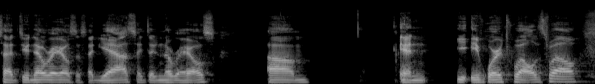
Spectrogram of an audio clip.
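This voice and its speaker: A man with a Portuguese accent speaks at a moderate pace, pitched fairly low with a bright, sharp tone. The very clean recording sounds dry and close, with no echo and a silent background. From Brazil. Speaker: software developer. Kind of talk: interview.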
